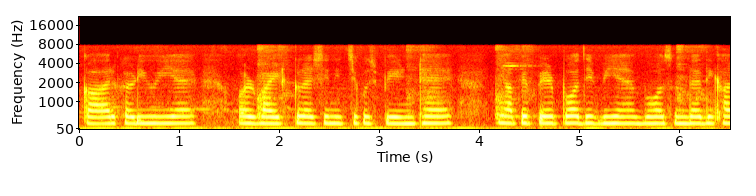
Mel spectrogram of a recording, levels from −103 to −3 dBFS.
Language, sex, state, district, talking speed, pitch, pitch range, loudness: Hindi, female, Madhya Pradesh, Katni, 195 wpm, 235 Hz, 230-240 Hz, -15 LUFS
